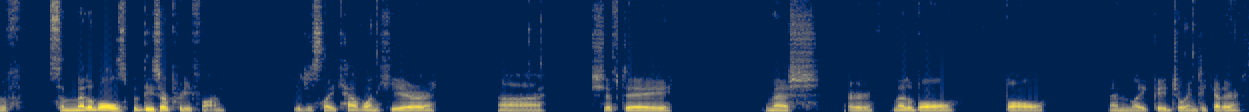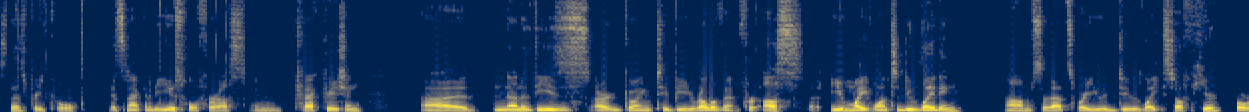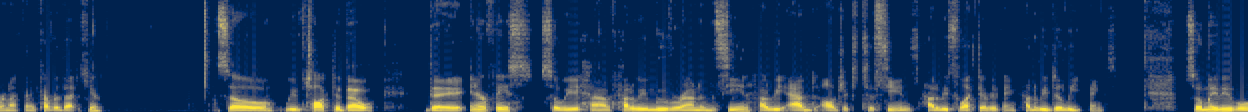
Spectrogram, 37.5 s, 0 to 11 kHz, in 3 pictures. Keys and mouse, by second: 3.7 click, 4.3 shift+s, 5.8 shift+a, 11.8 click, 12.7 ctrl+z, 14.7 shift+a, 25.5-25.9 drag, 26.2 x, 28.8-30.9 middle drag.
